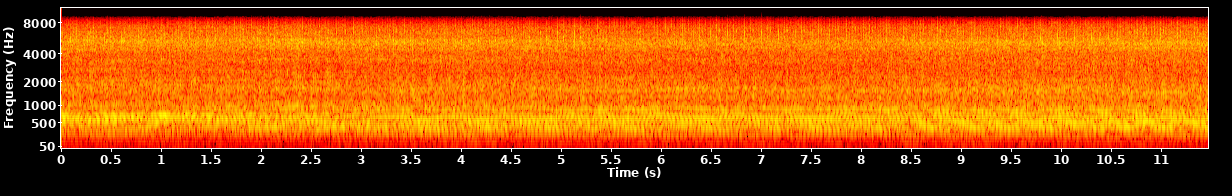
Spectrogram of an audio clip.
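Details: 1988 Acura Legend engine making an unexplained noise: a rough, uneven rattling clatter over a busy hiss, with no clear steady beat; an abnormal noise of unclear cause.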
